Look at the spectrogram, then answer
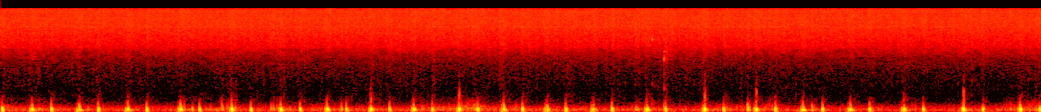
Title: Morning heartbeat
